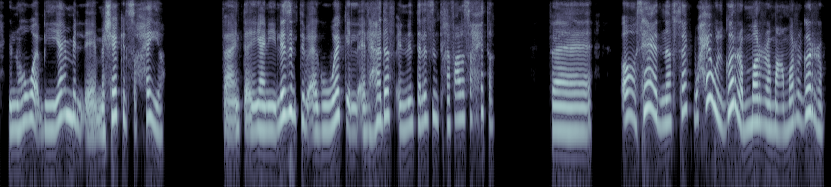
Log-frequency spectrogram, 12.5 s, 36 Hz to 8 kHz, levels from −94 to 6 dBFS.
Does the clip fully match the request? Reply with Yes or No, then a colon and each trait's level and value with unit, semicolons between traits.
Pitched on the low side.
No: high, 235 Hz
